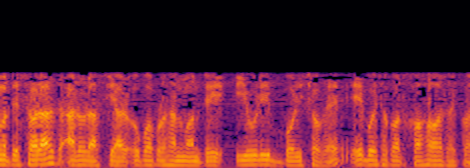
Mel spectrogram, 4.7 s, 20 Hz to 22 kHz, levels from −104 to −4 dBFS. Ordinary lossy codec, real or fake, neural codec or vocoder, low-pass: none; real; none; 3.6 kHz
